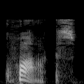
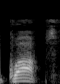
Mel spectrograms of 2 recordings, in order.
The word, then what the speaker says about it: quark: The word quark is supposed to be pronounced like quart, but with a K at the end instead of a T. It is usually pronounced to rhyme with lark.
